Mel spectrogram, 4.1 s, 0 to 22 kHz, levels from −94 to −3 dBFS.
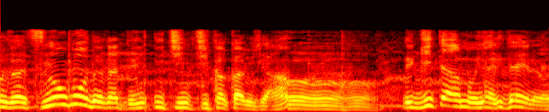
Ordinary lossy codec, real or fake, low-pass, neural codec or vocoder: none; fake; 7.2 kHz; codec, 16 kHz, 4 kbps, FunCodec, trained on Chinese and English, 50 frames a second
